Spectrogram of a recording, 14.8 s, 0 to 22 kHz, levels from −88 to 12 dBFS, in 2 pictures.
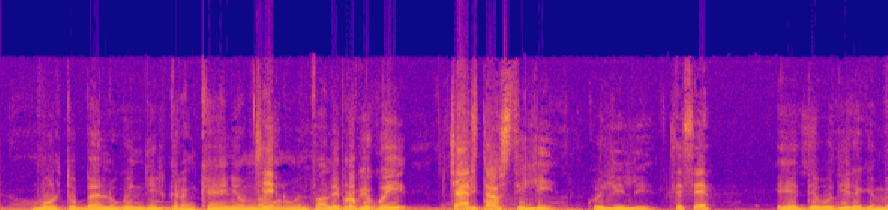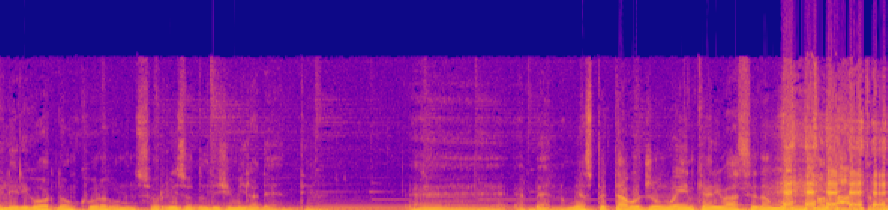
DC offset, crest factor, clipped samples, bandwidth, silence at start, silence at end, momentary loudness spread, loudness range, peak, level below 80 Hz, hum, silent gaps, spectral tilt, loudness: under 0.1%; 8 dB; 0.6%; 16.5 kHz; 0 s; 0 s; 10 LU; 5 LU; 0 dBFS; -26 dBFS; none; none; -6 dB/octave; -8 LUFS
